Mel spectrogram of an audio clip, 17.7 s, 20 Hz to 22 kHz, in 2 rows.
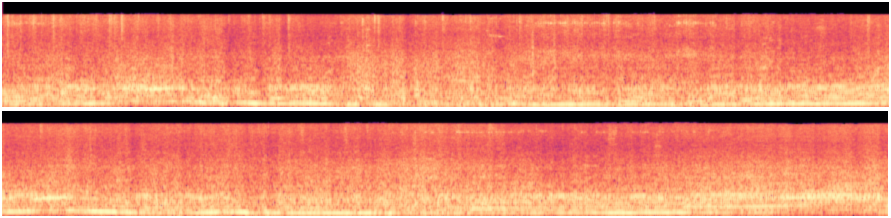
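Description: Peugeot 205 GTI's 1.6-litre four-cylinder engine, heard from inside the cabin at rally pace. The revs rise and fall several times, then make a long steady climb near the end.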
